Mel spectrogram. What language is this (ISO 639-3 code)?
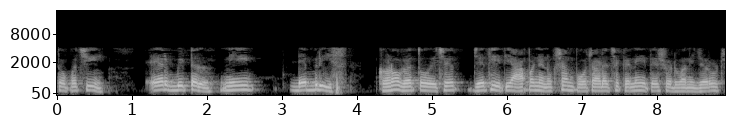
guj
